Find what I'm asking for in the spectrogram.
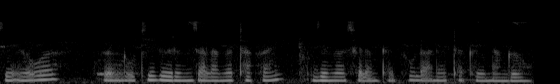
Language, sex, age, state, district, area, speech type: Bodo, female, 45-60, Assam, Chirang, rural, spontaneous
